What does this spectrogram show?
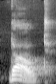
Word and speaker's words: doubt: Doubt. 3, 2, 1. Correct. That was good. Yeah. Very nice. He didn't say the B there because unfortunately the B here is silent.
